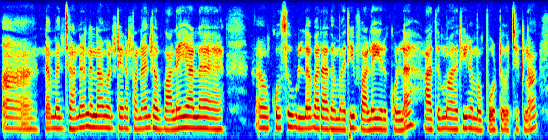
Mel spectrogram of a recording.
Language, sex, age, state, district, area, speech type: Tamil, female, 18-30, Tamil Nadu, Mayiladuthurai, urban, spontaneous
